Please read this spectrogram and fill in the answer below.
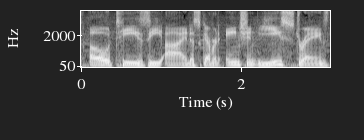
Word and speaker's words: Ötzi: It's Otzi, and discovered ancient yeast strains that could actually be cultivated.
